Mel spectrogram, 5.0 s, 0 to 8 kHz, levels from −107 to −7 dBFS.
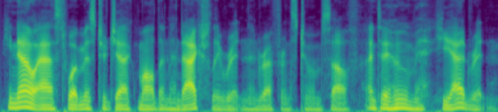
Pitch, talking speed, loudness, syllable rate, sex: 95 Hz, 240 wpm, -22 LUFS, 6.2 syllables/s, male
